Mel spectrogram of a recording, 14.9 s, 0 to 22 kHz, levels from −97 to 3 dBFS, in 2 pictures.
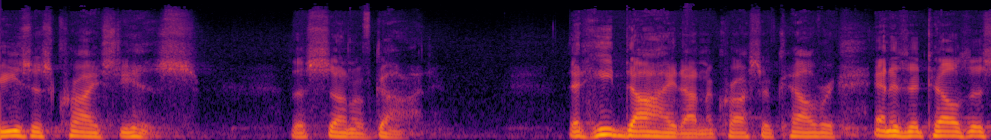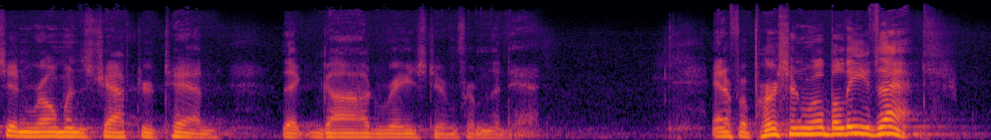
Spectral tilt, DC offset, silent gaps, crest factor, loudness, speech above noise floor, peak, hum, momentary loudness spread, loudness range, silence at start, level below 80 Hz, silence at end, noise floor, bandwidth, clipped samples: -7 dB/octave; under 0.1%; none; 20 dB; -28 LUFS; 35 dB; -8 dBFS; none; 15 LU; 8 LU; 0 s; -60 dBFS; 0.3 s; -62 dBFS; 18 kHz; under 0.1%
